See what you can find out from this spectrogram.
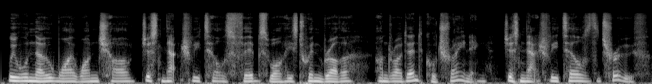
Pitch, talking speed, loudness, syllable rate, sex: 145 Hz, 200 wpm, -18 LUFS, 6.0 syllables/s, male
